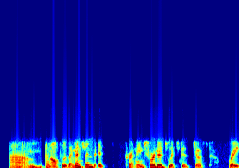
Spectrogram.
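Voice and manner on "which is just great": heavy, dry, very sarcastic tone. Reporting that a treatment is currently in shortage, sarcastic. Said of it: "that's a very sarcastic great".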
